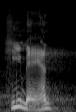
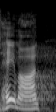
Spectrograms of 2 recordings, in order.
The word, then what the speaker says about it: Haman: You might have been tempted to pronounce it He-Man. And the masters of the, you know, it wasn't He-Man. It was Haman.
